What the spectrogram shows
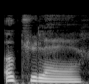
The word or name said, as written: oculaire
